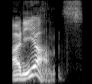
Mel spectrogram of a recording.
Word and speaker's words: Альянс: Можно произносить на французский манер. Альянс.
